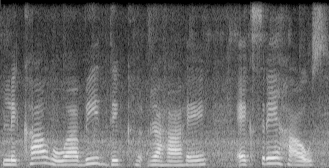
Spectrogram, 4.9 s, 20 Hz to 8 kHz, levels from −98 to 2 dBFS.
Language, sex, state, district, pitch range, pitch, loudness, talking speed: Hindi, female, Madhya Pradesh, Dhar, 190-250 Hz, 200 Hz, -14 LUFS, 120 wpm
